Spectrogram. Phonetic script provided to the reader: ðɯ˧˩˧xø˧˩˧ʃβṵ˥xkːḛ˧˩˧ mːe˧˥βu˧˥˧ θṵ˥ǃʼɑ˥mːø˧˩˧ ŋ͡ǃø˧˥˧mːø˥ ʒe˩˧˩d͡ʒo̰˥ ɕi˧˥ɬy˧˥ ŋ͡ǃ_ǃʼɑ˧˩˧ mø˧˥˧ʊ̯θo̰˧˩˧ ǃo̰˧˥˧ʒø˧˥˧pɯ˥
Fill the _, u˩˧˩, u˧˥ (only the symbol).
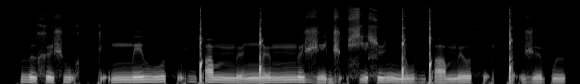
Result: u˩˧˩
